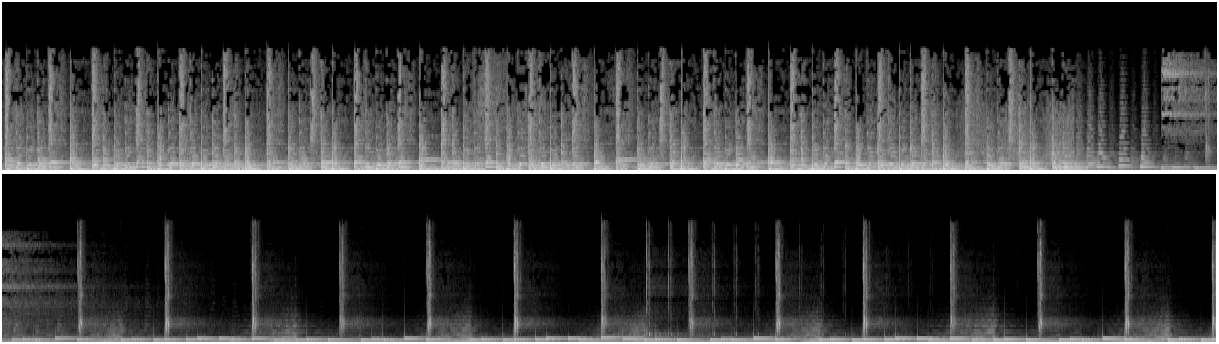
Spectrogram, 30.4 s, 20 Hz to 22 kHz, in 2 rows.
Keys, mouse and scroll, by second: 1.6-3.3 drag, 3.9 click, 4.4 KP_Decimal, 4.9 scroll down 3, 5.2-6.5 middle drag, 6.5-7.6 drag, 7.6-9.3 middle drag, 11.5 click, 13.1-13.8 scroll down 7, 13.7 click, 14.3 KP_Decimal, 15.2 middle click, 15.8 click, 16.0-19.6 middle drag, 19.6 scroll down 2, 19.8 middle click, 20.4-21.1 scroll up 3, 21.1-23.4 shift+middle drag, 24.1-25.8 drag, 25.8 KP_Decimal, 26.5-27.2 scroll down 15, 27.3 middle click, 27.7-28.3 scroll up 3, 28.3-30.3 middle drag.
